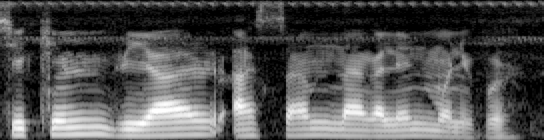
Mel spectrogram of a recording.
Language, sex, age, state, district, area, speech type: Nepali, male, 30-45, West Bengal, Kalimpong, rural, spontaneous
